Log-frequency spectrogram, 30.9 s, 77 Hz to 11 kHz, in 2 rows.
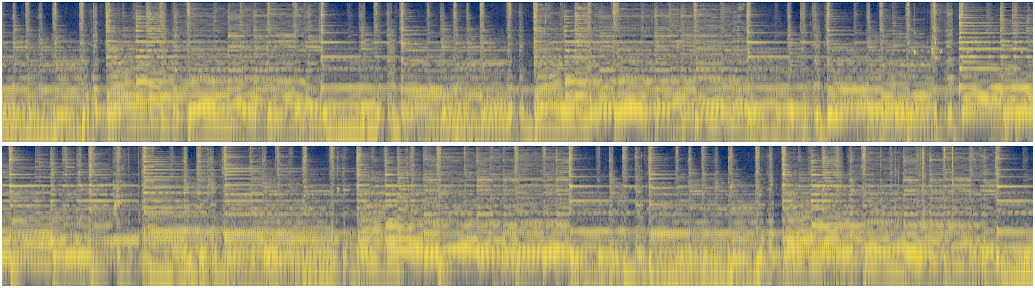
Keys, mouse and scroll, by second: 0.5 right click, 21.4 ctrl+-, 27.2 double click.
